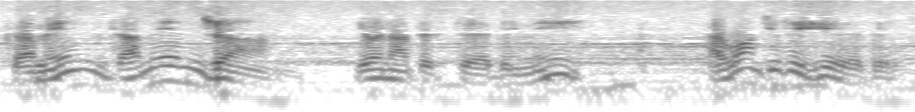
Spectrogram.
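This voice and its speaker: An actor playing a theatrical, fanatical conspirator who declaims grandly like a stage tragedian in an old-time radio drama. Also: male voice, on the low side, very animated, normal speed, music in the background. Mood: smooth, self-satisfied. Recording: dull old radio recording with clear noise.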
